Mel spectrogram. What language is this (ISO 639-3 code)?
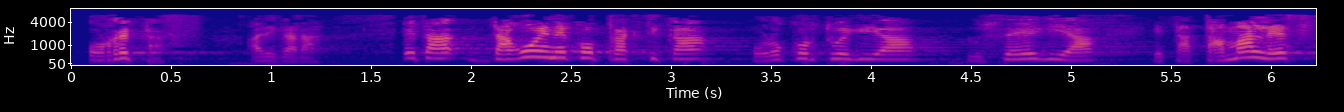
eus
